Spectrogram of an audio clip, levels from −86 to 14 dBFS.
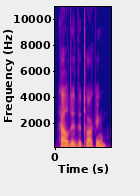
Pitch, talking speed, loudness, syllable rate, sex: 175 Hz, 230 wpm, -17 LUFS, 6.3 syllables/s, female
